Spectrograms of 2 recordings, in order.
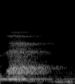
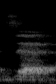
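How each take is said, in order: First: The consonant is a soft th sound. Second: The consonant is a buzzing z sound. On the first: The speaker calls it right. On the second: The speaker calls it wrong. "Kalau dia terlalu mundur nanti di za"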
